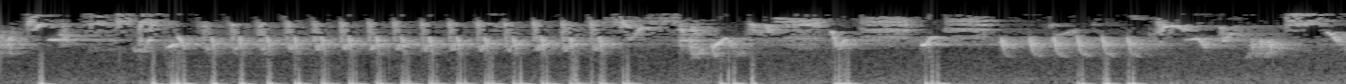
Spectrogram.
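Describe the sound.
Caged birds singing spring songs in a flower shop: rapid runs of many sharp, high chirps in quick even rhythm, followed by further bursts of trills and calls, with no talking.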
